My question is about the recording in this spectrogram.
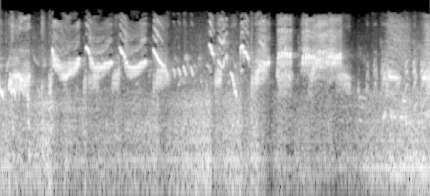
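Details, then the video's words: A tame, newly arrived Chinese hwamei with yellow legs and beak, caged for over two years, sings a loud, rich run of varied whistled phrases, swooping and warbling high notes with quick trills between. "Chim họa mi thuần"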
